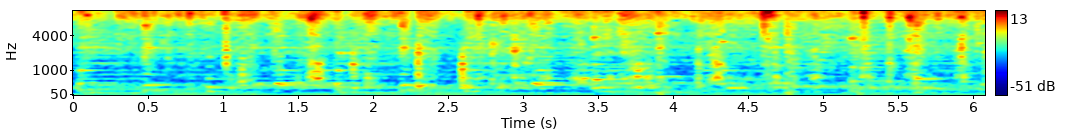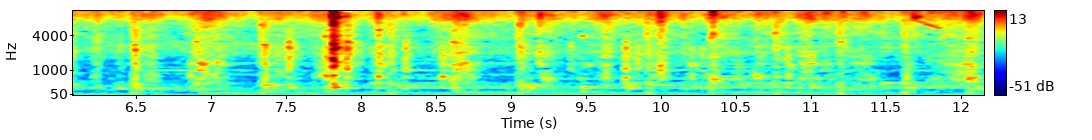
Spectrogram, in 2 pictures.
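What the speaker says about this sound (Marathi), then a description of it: "गॅस बारीक करायचा आणि एका साइडने हे पीठ सोडत सोडत हलवत राहायचं." Thick gram flour batter is stirred and scraped in a pot of boiling water over low heat, with soft bubbling, clacking utensil strokes and faint sizzling throughout.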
